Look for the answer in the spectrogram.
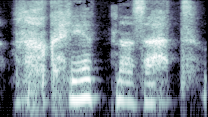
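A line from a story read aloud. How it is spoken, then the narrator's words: Sighing. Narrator (Russian): вздохнул незнакомец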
